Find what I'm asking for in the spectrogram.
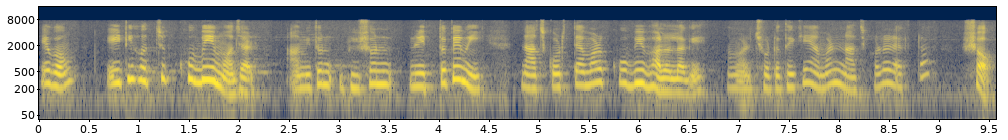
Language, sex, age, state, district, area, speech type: Bengali, female, 30-45, West Bengal, Malda, rural, spontaneous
